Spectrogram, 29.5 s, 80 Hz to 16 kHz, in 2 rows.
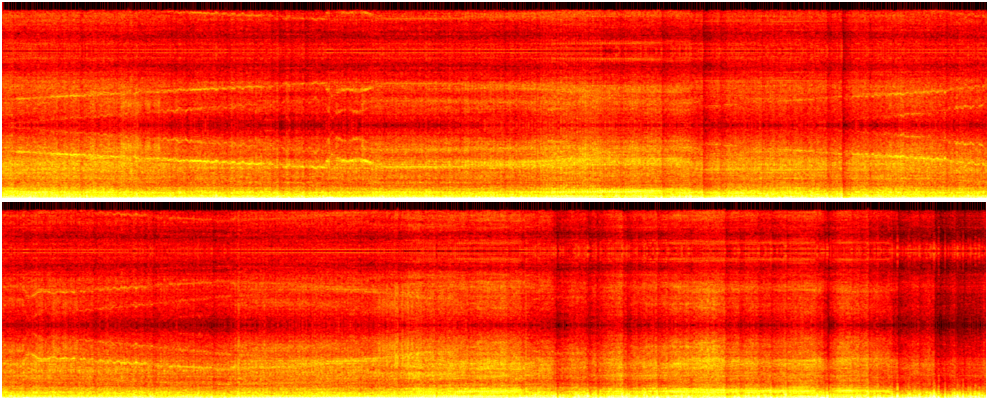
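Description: Ducati GT1000's air-cooled L-twin engine running under way on the road, with a steady rush of wind noise. The engine pitch rises as it accelerates about two-thirds of the way through.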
